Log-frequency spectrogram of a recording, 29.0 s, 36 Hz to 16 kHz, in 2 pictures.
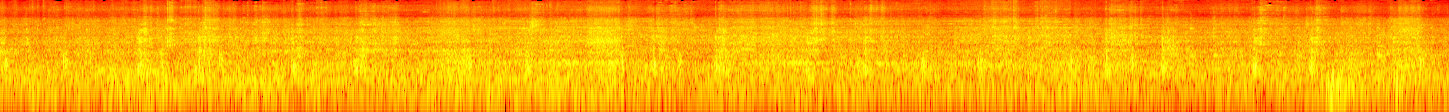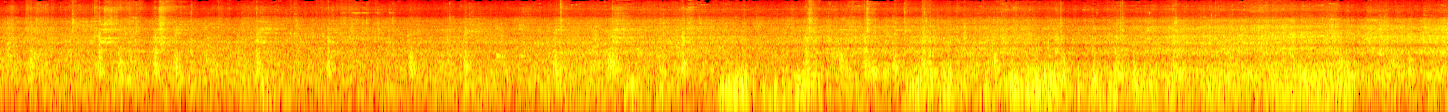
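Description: Freight wagons of a works train rolling past, their wheels clattering over rail joints. Near the end the diesel engine of a ChME3 shunting locomotive grows louder as the locomotive comes alongside.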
